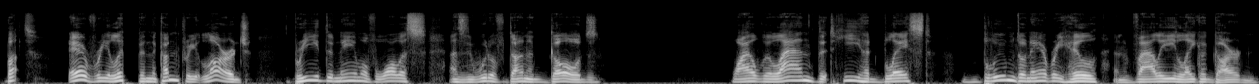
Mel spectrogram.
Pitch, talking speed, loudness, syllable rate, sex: 135 Hz, 170 wpm, -17 LUFS, 5.1 syllables/s, male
